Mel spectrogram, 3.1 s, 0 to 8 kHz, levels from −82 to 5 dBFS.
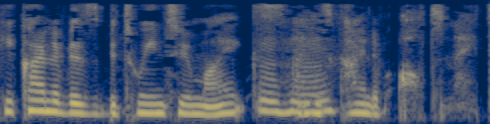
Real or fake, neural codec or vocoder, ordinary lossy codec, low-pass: fake; vocoder, 44.1 kHz, 128 mel bands every 512 samples, BigVGAN v2; MP3, 32 kbps; 7.2 kHz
